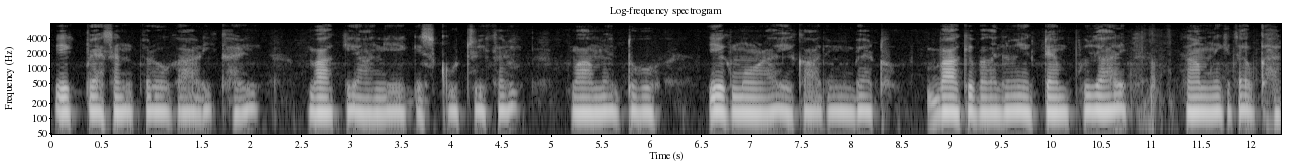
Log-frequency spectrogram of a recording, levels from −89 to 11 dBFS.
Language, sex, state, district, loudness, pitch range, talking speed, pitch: Hindi, male, Uttar Pradesh, Hamirpur, -21 LUFS, 135-145 Hz, 155 wpm, 135 Hz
